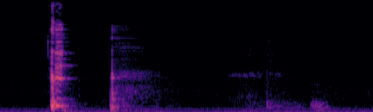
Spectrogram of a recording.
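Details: Hiccups starting almost immediately after eating a chicken tikka jalfrezi curry, audio only: two abrupt, sharp throat catches about half a second apart, then faint breathy sounds.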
